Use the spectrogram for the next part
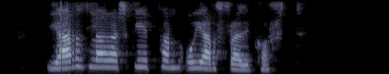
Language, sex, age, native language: Icelandic, female, 40-49, Icelandic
